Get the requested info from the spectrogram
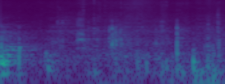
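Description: Faint, scattered light taps and rustles of paper being handled on a wooden lectern, as pages are turned and shifted.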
